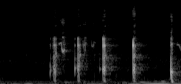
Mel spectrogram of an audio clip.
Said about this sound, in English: I thought we were, but I think we were still making noises. I think I contracted 1999 cough.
